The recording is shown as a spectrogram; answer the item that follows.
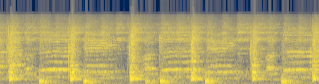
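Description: Youth choir singing a gospel song over a drum and percussion beat, with a strong hit about every second and a quarter.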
